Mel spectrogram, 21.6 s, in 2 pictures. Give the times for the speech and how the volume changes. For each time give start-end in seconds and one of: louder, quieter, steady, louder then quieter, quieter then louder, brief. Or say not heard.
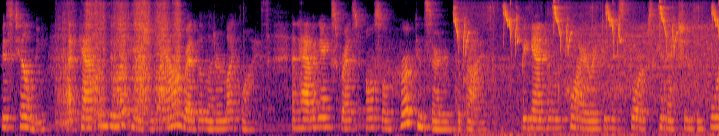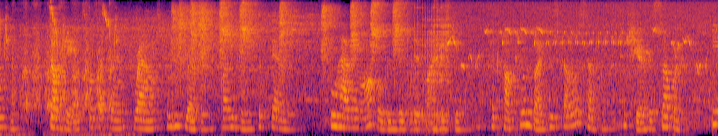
0.0-21.5 steady.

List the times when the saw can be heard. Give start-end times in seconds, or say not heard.
0.8-2.8, 10.9-12.7, 16.9-17.6.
